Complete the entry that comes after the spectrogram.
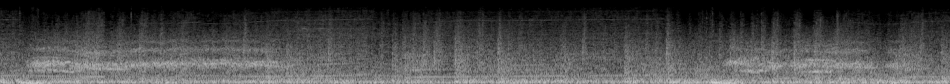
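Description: Tires screech and skid continuously in the Need For Speed Carbon racing game, with loud squeals rising and falling over a constant engine roar and no one talking.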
